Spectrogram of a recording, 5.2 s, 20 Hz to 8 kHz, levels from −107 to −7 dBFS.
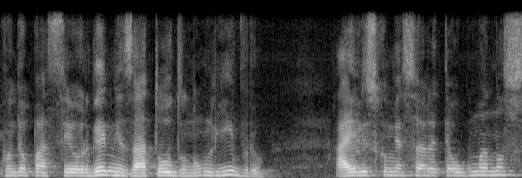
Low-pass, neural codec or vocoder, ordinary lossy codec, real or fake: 7.2 kHz; vocoder, 22.05 kHz, 80 mel bands, WaveNeXt; none; fake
